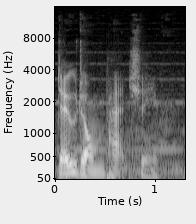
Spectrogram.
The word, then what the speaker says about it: DoDonPachi: what he said to me Dom patchy and dodonpachi there you go there's an excellent Japanese pronunciation for me again corrected oh I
